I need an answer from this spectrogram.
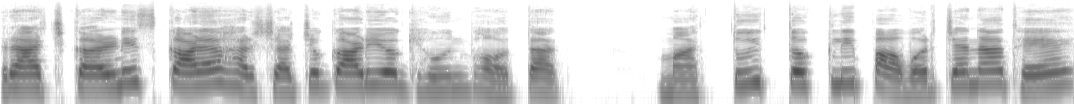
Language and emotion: Goan Konkani, disgusted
